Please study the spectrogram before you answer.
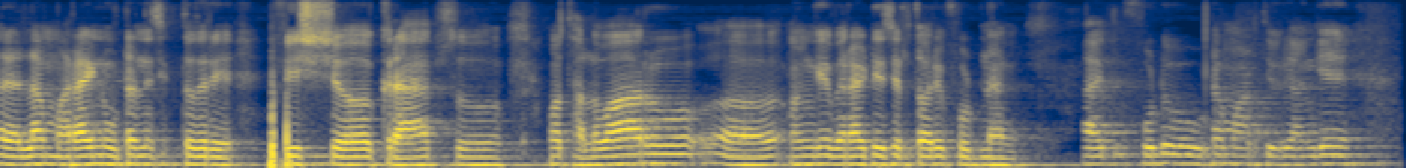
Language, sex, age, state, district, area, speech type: Kannada, male, 18-30, Karnataka, Gulbarga, urban, spontaneous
